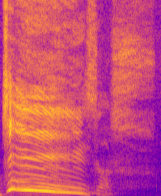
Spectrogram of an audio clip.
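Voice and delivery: loud, high, drawn-out cry for help; long pleading holler that falls away at the end; desperate shout. Acted. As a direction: shout after someone far ahead, holding the vowel. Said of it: "She shouted".

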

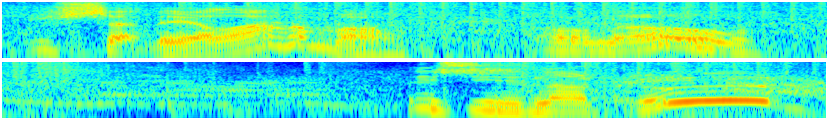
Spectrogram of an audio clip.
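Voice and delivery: oh no, this is bad; rising alarm. Real, not acted. Player reacting to the alarm, rising panic.

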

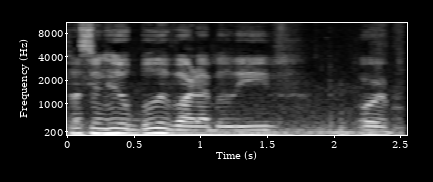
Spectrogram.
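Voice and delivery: ordinary talk

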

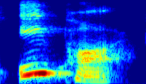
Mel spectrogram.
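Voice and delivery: EPOCH said the British way, as EE-pock; British-style EE-pock for EPOCH; British pronunciation. Shown as a demonstration. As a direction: say EPOCH like a Brit, long EE first. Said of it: "saying it like a Brit".

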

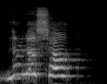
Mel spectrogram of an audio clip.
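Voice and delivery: put-on very high, small child-frog voice; a tiny lost frog, unsure; little frog. A narrator's reading. Lost little frog answering Mrs Balzelli, high and small.

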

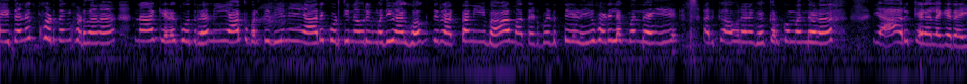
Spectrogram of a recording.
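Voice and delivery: put-on high, sobbing girl pleading through tears; crying niece. Weeping niece tells her aunt about the wedding, sobbing. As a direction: choke the words out between sobs.

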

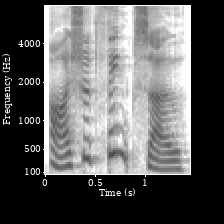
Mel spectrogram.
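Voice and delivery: grudging, tart and slow; landlady answering sourly. A narrator's reading. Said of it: "said Missus Walker sourly".

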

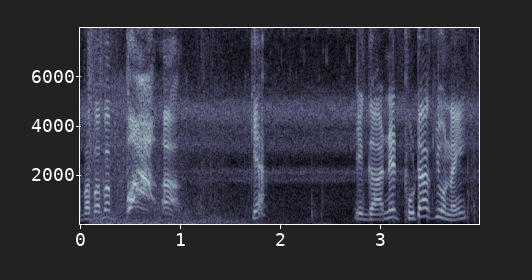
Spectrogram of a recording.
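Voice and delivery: ordinary delivery

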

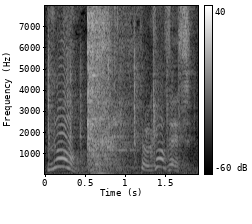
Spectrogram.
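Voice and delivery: no agudo y fuerte, alarmado; protesta alarmada. Real, not acted. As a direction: grita como quien ve un desastre. Character does wrong thing. (protesta alarmada)

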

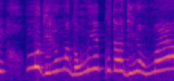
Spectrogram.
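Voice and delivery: high, loud gushing "oh my!"; excited schoolgirls. Retold or imitated. Classmates gushing over her mother's dress, excited squeal. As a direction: squeal with delight at the pretty mom.

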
